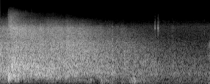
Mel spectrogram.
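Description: A rifle shot right at the start, its report rolling away and fading over about two seconds.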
